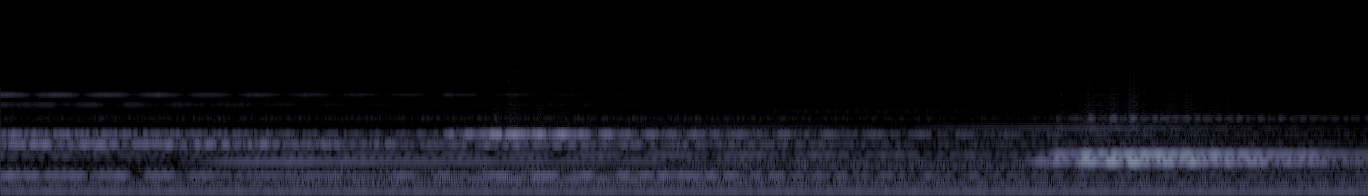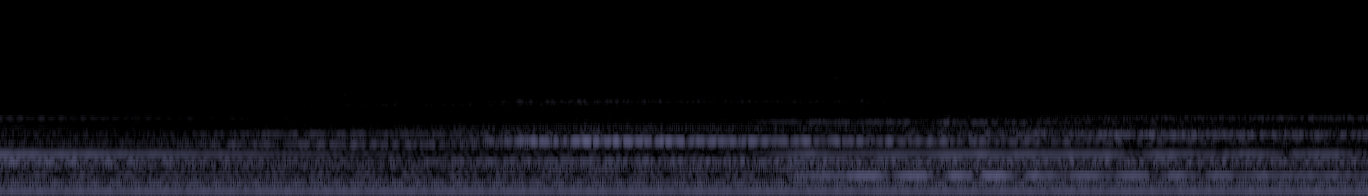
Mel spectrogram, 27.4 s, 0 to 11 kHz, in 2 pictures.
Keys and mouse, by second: 11.9-13.0 middle drag, 13.4-14.0 shift+middle drag.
